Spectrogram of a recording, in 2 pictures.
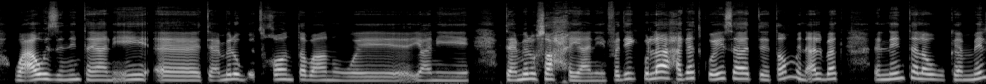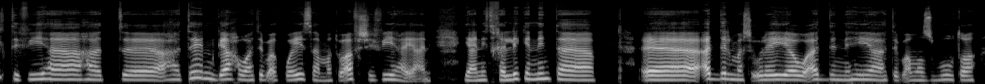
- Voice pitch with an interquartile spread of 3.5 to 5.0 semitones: No, average, 3.1 semitones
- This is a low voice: No, high, 220 Hz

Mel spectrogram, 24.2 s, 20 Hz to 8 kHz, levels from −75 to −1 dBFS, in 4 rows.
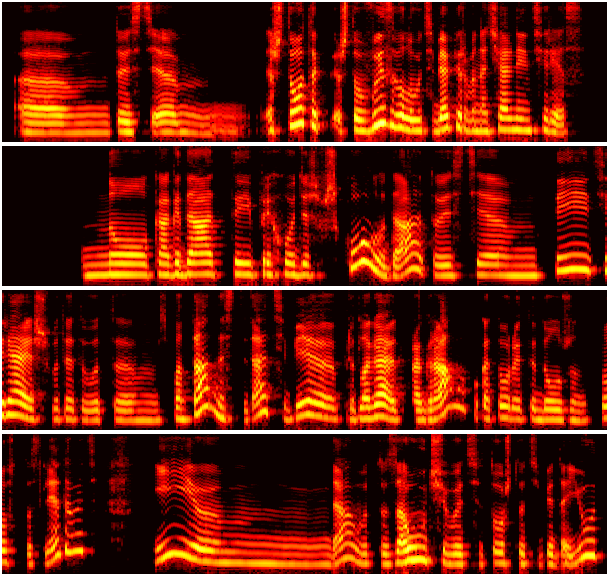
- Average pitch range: Yes, average, 3.9 semitones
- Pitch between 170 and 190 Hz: Yes, medium, 185 Hz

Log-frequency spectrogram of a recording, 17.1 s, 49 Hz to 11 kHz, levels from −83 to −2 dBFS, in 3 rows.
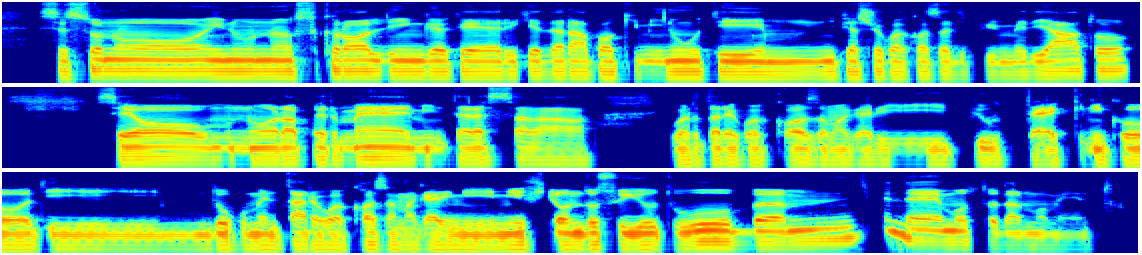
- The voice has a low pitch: Yes, low, 100 Hz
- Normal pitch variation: Yes, average, 3.6 semitones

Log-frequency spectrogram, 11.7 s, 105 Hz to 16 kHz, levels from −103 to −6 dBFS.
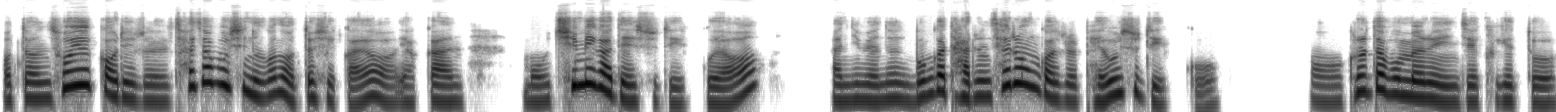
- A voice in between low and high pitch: No, high, 195 Hz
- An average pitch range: No, wide, 6.0 semitones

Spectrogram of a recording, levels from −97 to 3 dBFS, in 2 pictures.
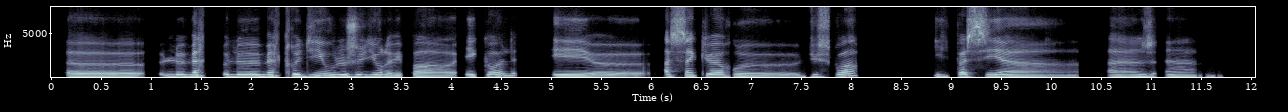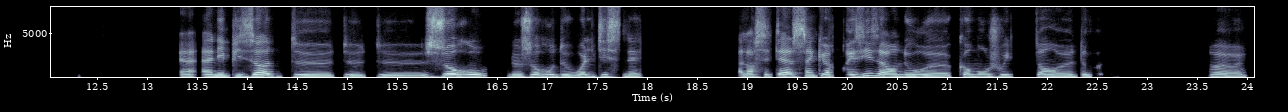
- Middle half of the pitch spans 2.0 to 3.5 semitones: Yes, average, 2.9 semitones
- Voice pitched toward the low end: No, medium, 180 Hz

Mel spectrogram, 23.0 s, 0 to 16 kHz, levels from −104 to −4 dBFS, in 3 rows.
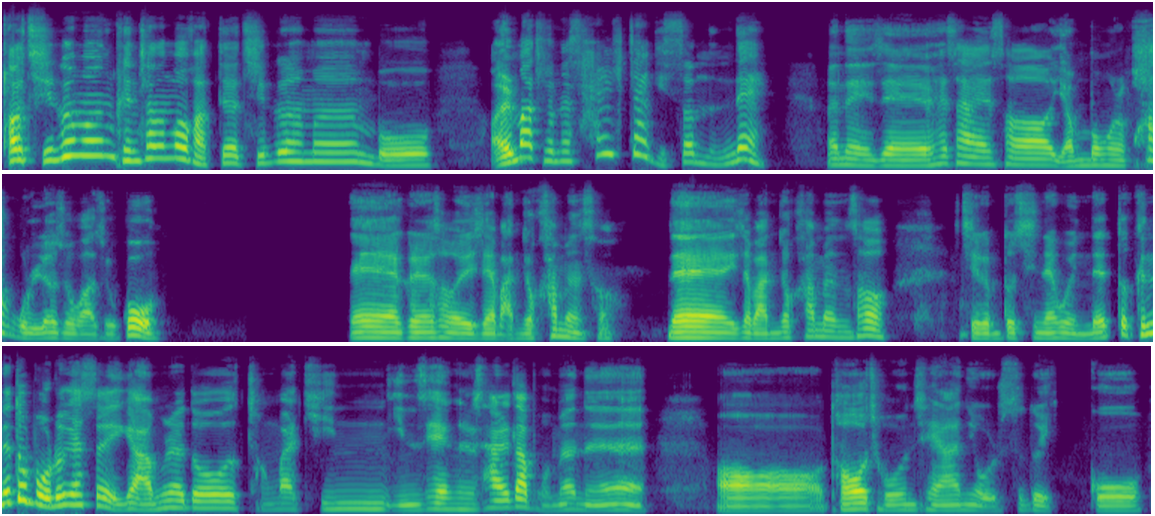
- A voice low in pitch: Yes, low, 125 Hz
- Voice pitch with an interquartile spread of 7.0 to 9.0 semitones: Yes, wide, 7.3 semitones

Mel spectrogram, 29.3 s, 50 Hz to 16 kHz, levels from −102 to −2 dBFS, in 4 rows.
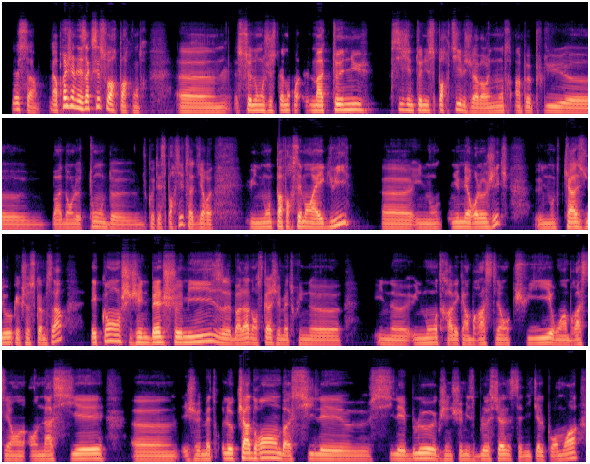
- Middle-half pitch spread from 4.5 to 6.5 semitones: No, average, 3.6 semitones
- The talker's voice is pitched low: Yes, low, 115 Hz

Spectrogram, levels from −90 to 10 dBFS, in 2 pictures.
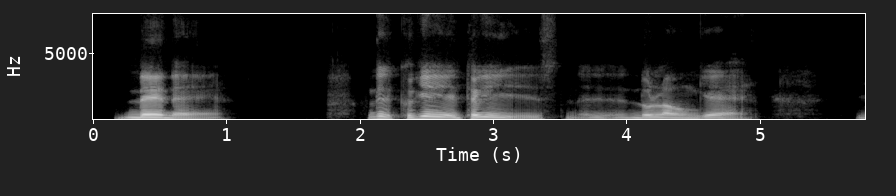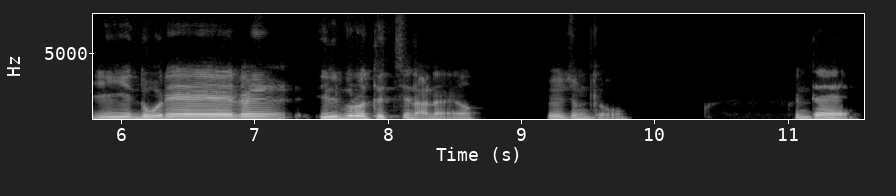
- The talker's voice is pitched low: Yes, low, 125 Hz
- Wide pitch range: Yes, wide, 7.2 semitones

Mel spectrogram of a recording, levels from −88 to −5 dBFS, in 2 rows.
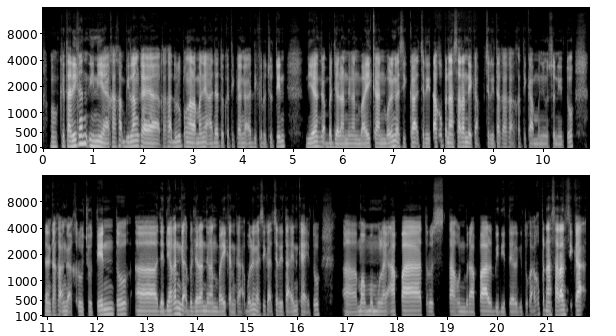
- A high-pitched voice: No, low, 110 Hz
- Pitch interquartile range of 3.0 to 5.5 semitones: No, narrow, 2.4 semitones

